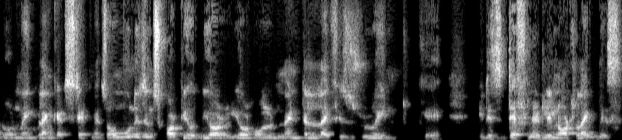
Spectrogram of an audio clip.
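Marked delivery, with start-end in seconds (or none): none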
